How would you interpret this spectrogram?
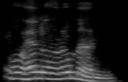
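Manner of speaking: ordinary talk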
